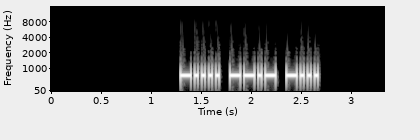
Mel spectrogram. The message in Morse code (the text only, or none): 6QB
